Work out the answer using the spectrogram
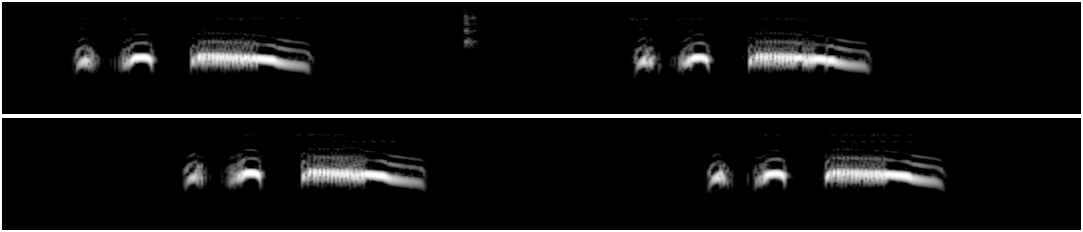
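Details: Decoy spotted dove calling to lure wild doves toward a trap, four phrases about two seconds apart, each two quick coos and a long mellow coo falling in pitch, background quiet.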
